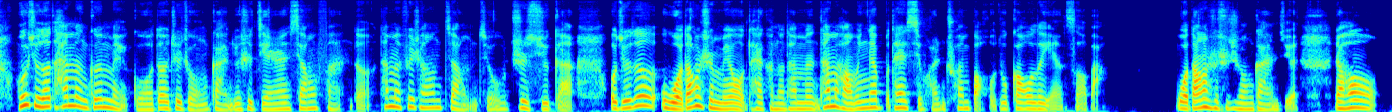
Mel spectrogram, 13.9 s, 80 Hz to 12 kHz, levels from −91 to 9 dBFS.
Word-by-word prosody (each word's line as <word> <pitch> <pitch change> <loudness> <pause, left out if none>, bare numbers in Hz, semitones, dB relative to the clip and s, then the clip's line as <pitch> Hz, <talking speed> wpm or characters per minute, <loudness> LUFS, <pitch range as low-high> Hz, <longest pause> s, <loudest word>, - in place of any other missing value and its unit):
我 265 - +5
会 300 - +8
觉 275 - +3
得 245 0 +7
他 250 +2 0
们 265 -5 +3
跟 230 +3 +1
美 205 -7 -1
国 165 0 -5
的 200 +2 0
这 195 +1 0
种 160 -3 -6
感 180 -4 -5
觉 165 - -4
是 190 +3 -3
截 170 -1 -5
然 175 +2 -2
相 195 +1 -3
反 175 -4 -10
的。 - - -8
他 245 - -2
们 245 -2 +3
非 245 +2 -2
常 220 -1 -2
讲 180 -7 -5
究 180 - -9
秩 205 +3 -2
序 175 -1 -4
感。 - - -5 0.3
我 - - +3
觉 205 +3 +3
得 270 +1 +4
我 190 -5 +7
当 220 +8 +6
时 240 -4 +1
没 185 -3 +2
有 175 -2 +3
太 185 0 -4
看 180 +1 -6
到 175 - -2
他 185 +1 -3
们， 185 -1 -1
他 240 - +2
们 250 0 +4
好 180 -5 +3
像 185 - -1
应 205 - 0
该 225 +1 +2
不 215 - -9
太 215 0 +1
喜 200 -6 -6
欢 165 -1 -9
穿 195 -1 -5
饱 - - -2
和 - - -12
度 180 - -6
高 185 0 +1
的 180 -1 0
颜 95 - -7
色 - - -8
吧。 - - -8 0.7
我 195 -2 +5
当 215 +4 +6
时 205 - 0
是 195 0 -6
这 190 - -6
种 175 -1 -2
感 170 - -4
觉。 - - -7 0.3
然 195 -1 +4
后 215 -1 +3
195 Hz, 305 characters per minute, -23 LUFS, 175-220 Hz, 0.7 s, 会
